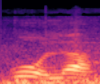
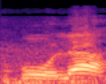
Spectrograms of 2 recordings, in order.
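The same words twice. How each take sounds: First: The word begins with a W sound. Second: The word begins with a V sound. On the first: This is how Filipinos read it. "pag tayo mga Pilipino, ang basa natin dyan" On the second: This is how the locals read it. "Kasi yung W nga nila rito, V. So pag binasa nila"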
